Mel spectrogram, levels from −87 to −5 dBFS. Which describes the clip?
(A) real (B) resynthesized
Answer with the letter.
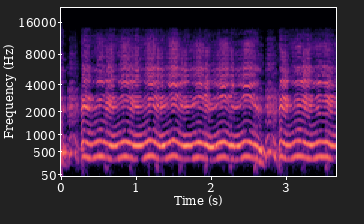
A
